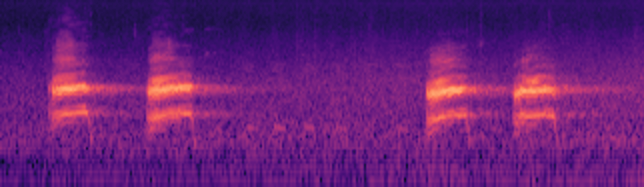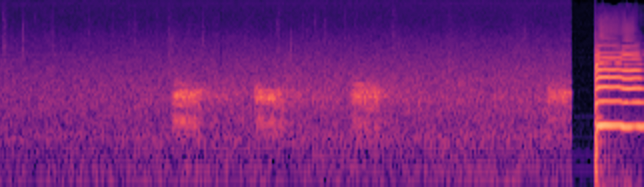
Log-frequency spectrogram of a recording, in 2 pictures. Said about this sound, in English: Again, what are we hearing now? This is the common raven, also known as my dad's ringtone.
